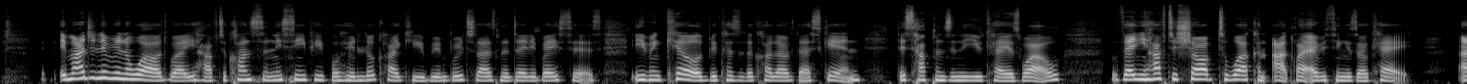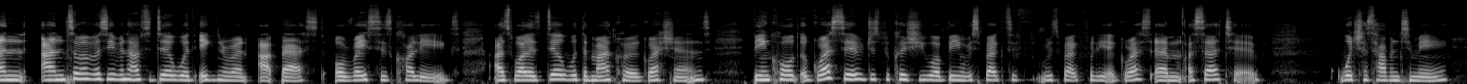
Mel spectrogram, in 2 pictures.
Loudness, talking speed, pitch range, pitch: -21 LUFS, 190 wpm, 180-215 Hz, 195 Hz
